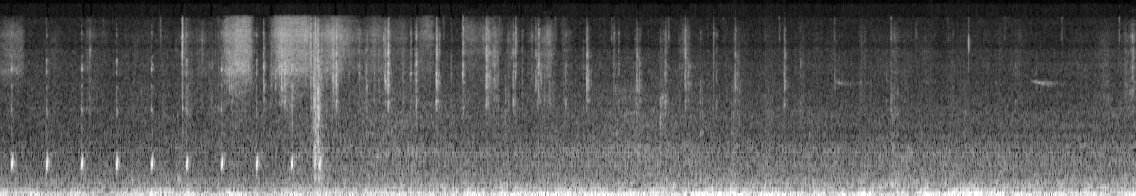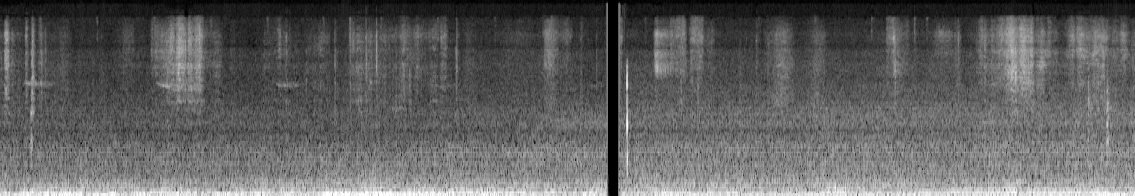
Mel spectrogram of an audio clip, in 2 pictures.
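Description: A new-generation Toyota Corolla rolls over a rough, broken road, its low cabin rumble steady and loud, with knocks and rattles from the bumps and one sharp thud near the end.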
